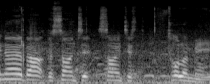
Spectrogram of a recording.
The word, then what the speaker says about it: Ptolemy: about the scientific scientist Ptolemy it's a weird spelling any any name that's spelled strange is difficult to remember but it's spelled p t o l e m y Ptolemy okay the ptolemaic uh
